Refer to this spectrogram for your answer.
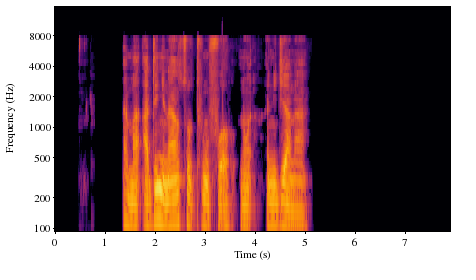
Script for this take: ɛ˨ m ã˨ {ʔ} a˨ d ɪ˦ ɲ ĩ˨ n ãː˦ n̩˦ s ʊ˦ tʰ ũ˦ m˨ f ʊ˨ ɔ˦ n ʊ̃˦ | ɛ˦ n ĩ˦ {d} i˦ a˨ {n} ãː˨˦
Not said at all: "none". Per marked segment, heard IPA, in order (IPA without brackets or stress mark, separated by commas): ʔ, d͡ʑ, n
